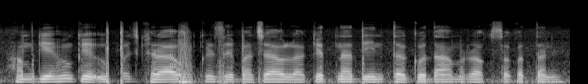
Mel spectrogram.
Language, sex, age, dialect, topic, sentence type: Bhojpuri, male, 18-24, Southern / Standard, agriculture, question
